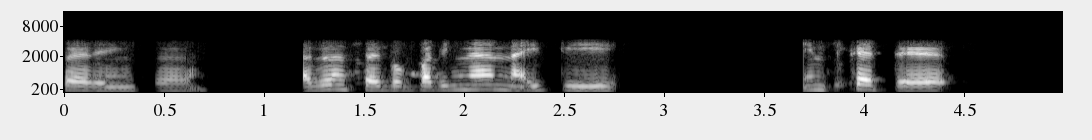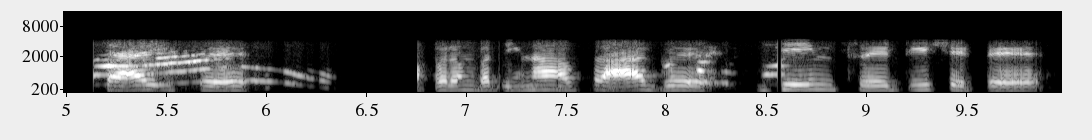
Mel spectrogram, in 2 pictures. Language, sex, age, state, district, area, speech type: Tamil, male, 30-45, Tamil Nadu, Tenkasi, rural, conversation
